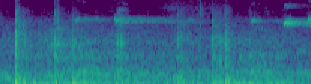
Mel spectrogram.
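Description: Basketballs bouncing on a hardwood court in a large arena hall: several irregular, echoing bounces.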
